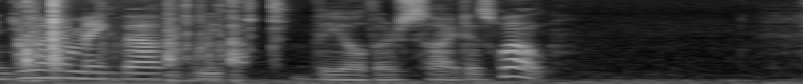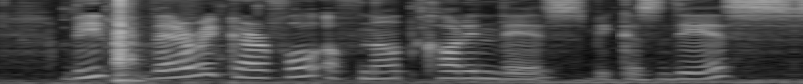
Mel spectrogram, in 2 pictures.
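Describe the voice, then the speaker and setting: A woman speaks with a non-native accent. Her pace is fairly slow. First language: not English. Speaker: craft youtuber. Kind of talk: tutorial. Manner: halting.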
